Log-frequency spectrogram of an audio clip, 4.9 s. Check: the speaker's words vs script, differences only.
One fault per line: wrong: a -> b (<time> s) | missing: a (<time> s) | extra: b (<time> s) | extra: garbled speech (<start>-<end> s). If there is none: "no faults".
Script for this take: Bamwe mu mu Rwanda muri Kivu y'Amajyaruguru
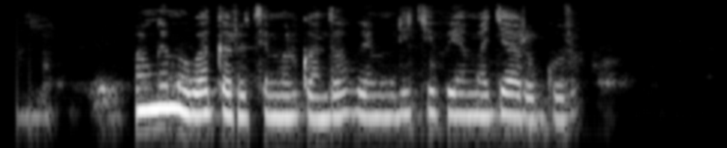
extra: bagarutse (1.3 s)
extra: bavuye (2.3 s)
